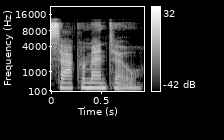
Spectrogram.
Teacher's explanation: I ignore the presence of the letter T entirely, and I let the O linger just a touch longer than most native Spanish speakers would in their pronunciation of Sacramento.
